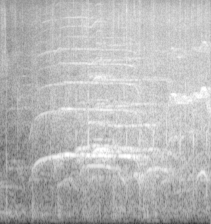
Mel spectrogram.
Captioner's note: audience applauds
